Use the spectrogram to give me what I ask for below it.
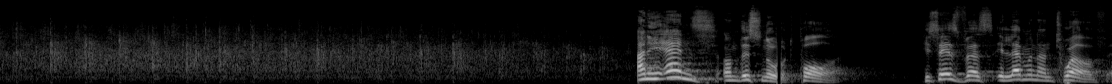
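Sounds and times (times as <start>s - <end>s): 
audience applause: 0.0s - 6.4s
speech: 6.4s - 8.5s, 9.2s - 11.1s.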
